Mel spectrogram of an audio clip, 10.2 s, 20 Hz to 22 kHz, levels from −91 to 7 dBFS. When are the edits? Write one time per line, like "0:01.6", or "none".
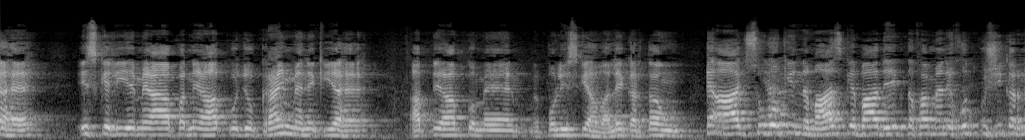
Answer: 0:07.1

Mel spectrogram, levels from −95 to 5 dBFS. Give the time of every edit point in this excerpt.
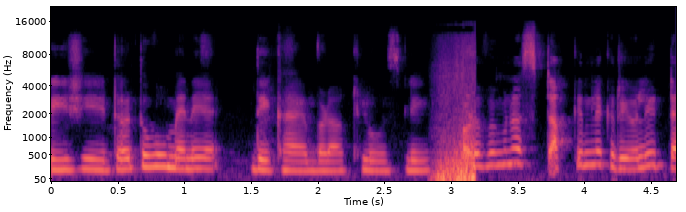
0:03.1

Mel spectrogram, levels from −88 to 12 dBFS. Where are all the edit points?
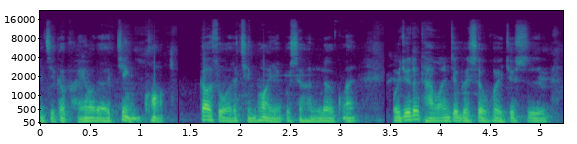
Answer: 0:03.3

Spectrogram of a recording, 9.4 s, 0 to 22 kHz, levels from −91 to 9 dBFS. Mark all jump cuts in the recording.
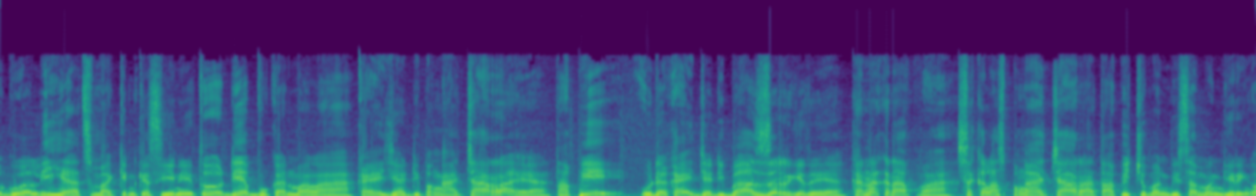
none

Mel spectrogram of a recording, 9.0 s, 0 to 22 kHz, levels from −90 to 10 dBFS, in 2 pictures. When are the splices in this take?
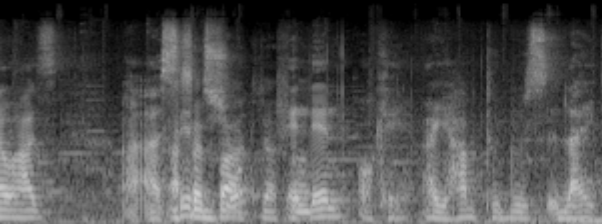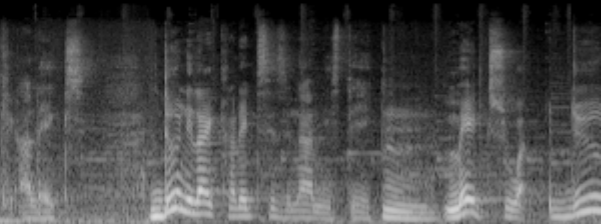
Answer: none

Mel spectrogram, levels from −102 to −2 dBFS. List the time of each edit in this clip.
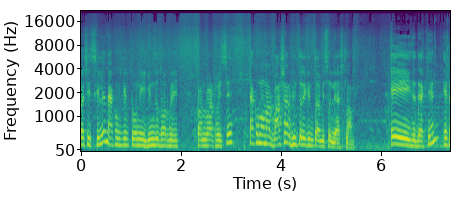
none

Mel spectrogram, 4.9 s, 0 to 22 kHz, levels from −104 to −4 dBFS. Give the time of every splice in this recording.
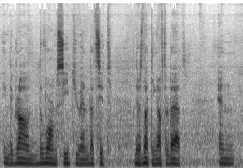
none

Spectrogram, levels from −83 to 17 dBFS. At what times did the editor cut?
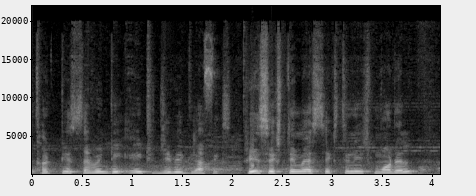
0:01.9

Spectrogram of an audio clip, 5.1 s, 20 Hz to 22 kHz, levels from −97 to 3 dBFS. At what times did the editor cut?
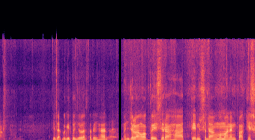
0:02.3

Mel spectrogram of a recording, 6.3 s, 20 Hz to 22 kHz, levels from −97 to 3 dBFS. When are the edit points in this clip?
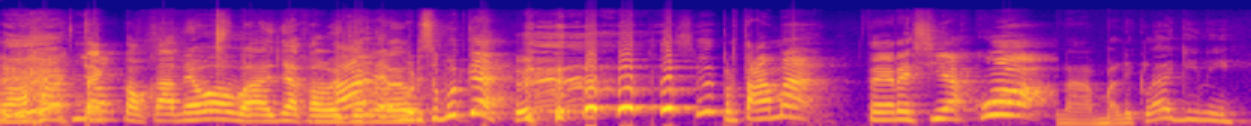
0:05.3

